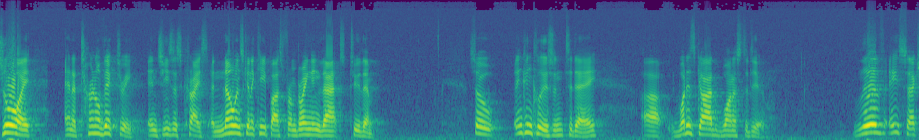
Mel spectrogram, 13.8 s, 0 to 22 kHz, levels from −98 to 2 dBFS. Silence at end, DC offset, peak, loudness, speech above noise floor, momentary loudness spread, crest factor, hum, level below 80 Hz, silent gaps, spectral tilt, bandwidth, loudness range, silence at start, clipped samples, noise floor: 0 s; under 0.1%; 0 dBFS; -14 LUFS; 32 dB; 15 LU; 14 dB; none; -48 dBFS; none; -6 dB/octave; 17 kHz; 5 LU; 0 s; 0.7%; -45 dBFS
